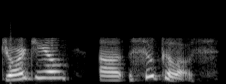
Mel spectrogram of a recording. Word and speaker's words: Tsoukalos: But his is Giorgio Tsoukalos. – You pronounce it very well. That's perfect. Absolutely. – Okay, I just said leave the T off, and I guess we're okay.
